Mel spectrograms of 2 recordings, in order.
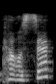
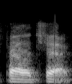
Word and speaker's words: Palach: So the old country Czechoslovakia, it's Palach. So you you were you were right on as far as the original pronunciation. We say palisk here in the United States.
